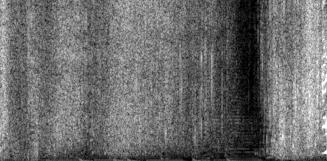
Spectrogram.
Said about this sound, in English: I will swim across the pond. They sank. No problem! I'll save you, Kapow!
